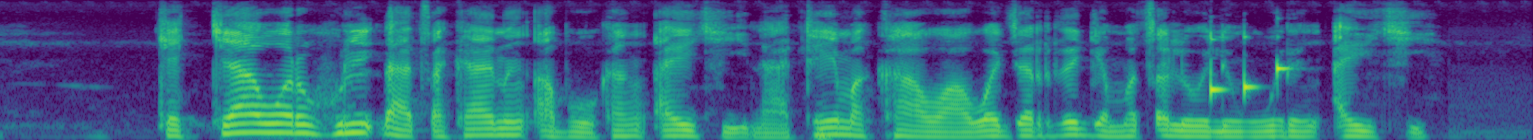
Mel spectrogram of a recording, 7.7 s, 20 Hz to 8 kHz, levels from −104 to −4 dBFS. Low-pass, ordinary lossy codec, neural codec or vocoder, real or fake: none; none; none; real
